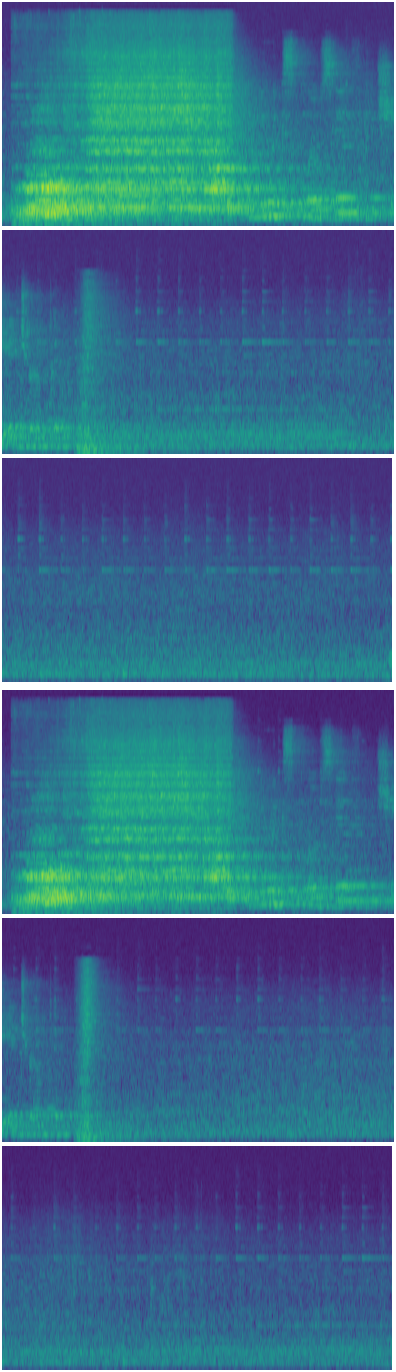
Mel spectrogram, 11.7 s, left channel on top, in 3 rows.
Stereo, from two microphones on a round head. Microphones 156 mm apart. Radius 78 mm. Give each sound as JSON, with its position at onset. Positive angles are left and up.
{"t": 0.1, "sound": "a toilet flushing", "side_deg": -5, "distance_m": 0.9}
{"t": 2.4, "sound": "a woman speaking", "side_deg": -5, "distance_m": 2.5}
{"t": 4.6, "sound": "a whoosh", "side_deg": -75, "distance_m": 0.7}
